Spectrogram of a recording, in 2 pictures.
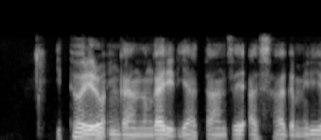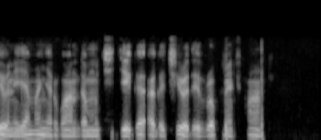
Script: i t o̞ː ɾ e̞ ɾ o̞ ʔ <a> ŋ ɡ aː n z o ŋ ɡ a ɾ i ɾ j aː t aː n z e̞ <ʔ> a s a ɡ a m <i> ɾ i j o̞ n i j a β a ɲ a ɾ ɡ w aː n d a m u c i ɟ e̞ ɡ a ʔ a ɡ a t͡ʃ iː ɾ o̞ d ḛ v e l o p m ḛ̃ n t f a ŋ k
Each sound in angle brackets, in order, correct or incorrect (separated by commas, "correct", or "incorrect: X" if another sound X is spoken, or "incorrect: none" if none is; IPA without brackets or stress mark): incorrect: i, correct, correct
